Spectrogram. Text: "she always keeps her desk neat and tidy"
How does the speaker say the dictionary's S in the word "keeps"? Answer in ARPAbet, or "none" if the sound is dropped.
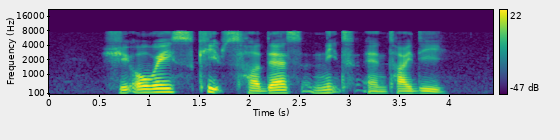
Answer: S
